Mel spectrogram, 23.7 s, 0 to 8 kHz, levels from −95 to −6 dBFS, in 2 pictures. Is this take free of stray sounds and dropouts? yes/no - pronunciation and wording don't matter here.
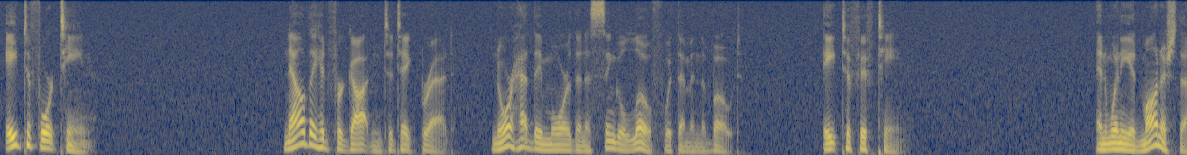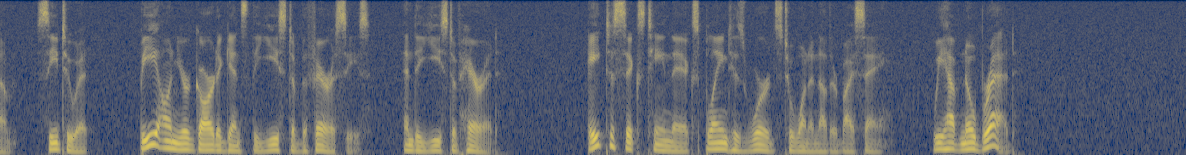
yes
